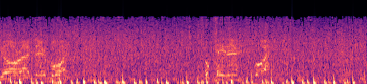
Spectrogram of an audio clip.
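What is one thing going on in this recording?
Horse hooves thud steadily at a gallop.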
